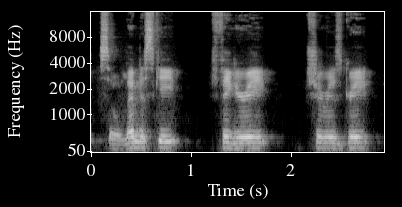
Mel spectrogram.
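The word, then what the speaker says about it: lemniscate: to go to is the lemon skate lemna skate remind remember remind excuse me rhymes with figure eight so lemon escape figure eight sure is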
